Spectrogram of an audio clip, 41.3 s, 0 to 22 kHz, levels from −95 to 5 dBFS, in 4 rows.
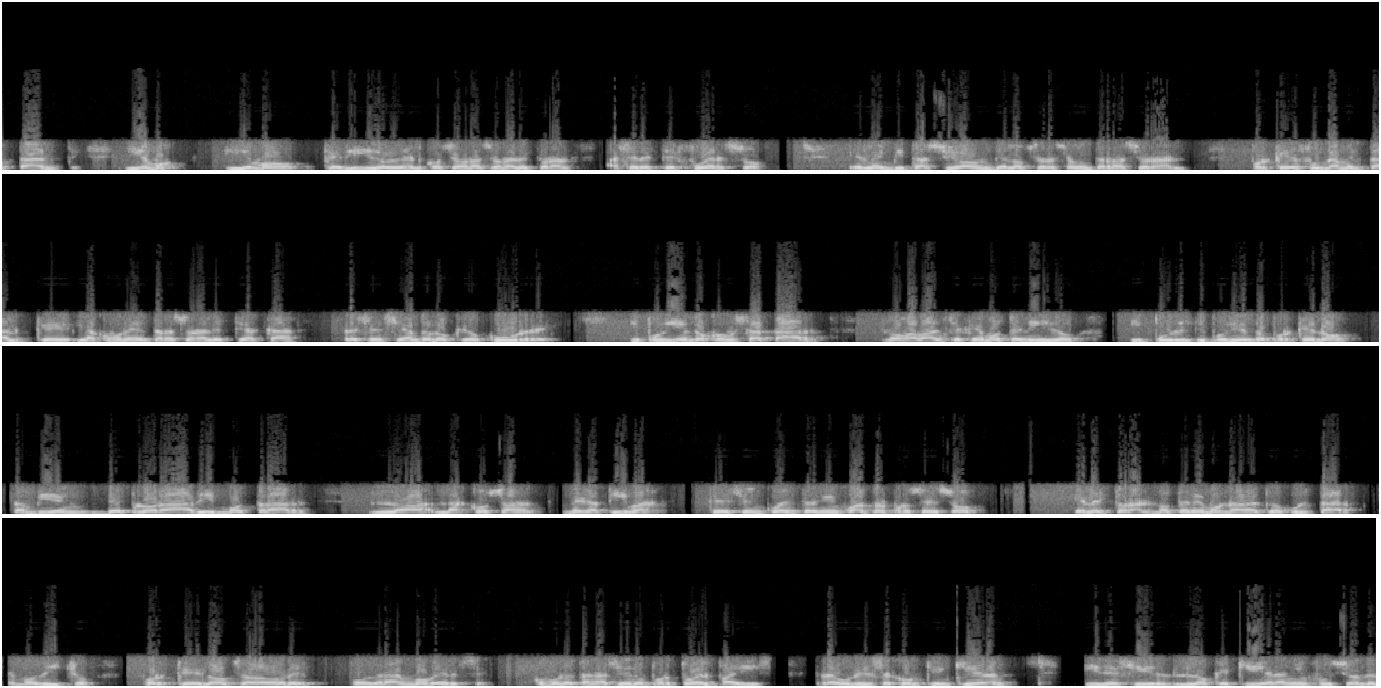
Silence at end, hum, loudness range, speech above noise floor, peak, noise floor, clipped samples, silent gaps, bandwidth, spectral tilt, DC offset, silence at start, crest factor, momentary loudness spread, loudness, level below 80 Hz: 0 s; none; 1 LU; 24 dB; -4 dBFS; -41 dBFS; under 0.1%; none; 7.8 kHz; -7 dB/octave; under 0.1%; 0 s; 14 dB; 8 LU; -17 LUFS; -66 dBFS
